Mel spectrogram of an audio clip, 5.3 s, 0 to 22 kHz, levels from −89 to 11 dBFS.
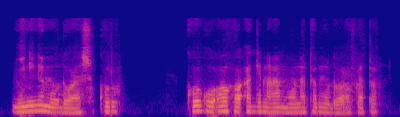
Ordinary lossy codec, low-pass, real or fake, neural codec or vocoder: AAC, 32 kbps; 19.8 kHz; fake; codec, 44.1 kHz, 2.6 kbps, DAC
